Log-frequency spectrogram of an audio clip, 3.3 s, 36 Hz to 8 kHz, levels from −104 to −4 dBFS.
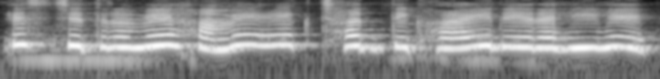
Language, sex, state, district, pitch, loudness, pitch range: Hindi, female, Madhya Pradesh, Bhopal, 320 Hz, -14 LUFS, 310-360 Hz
